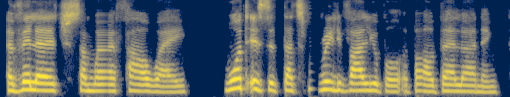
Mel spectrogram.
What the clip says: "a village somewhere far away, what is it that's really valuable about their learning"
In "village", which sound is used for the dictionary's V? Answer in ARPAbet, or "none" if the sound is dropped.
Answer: V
